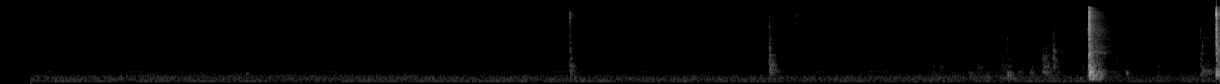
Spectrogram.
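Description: Plastic roller cover being fitted onto a laser printer's paper-exit rollers: a few small, separate plastic clicks over a faint steady hum, then a quick run of clicks and one loud sharp snap near the end as it seats.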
